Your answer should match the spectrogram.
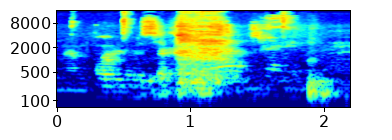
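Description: Low background chatter of students talking to each other, with someone clearing their throat about a second in, the loudest sound here.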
